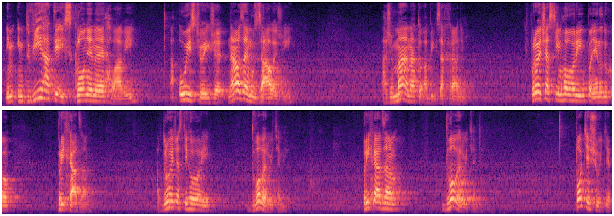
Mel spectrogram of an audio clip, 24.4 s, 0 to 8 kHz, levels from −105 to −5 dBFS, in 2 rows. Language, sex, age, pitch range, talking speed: Slovak, male, 30-49, 130-200 Hz, 100 wpm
